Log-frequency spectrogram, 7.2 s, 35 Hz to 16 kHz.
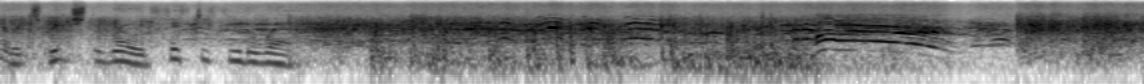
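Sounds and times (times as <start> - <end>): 
speech: 0.2 - 3.5
rifle fire from a trench during a battle: 2.0 - 5.4, 6.3 - 7.1.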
